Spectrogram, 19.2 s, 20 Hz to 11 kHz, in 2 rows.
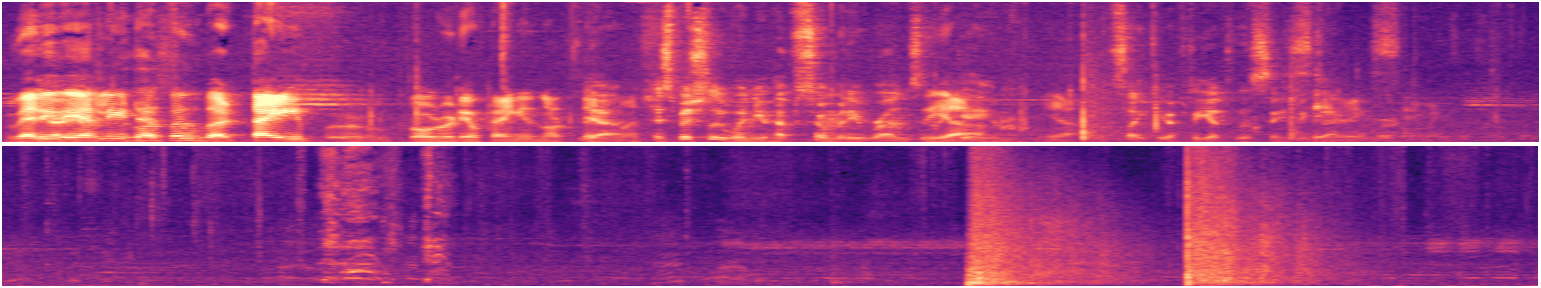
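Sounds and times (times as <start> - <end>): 
speech: 0.0 - 9.0
low murmur of voices: 0.0 - 19.2
fireworks booming outside with crackling decay: 5.8 - 9.6, 14.8 - 18.6.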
